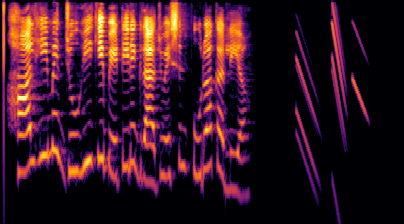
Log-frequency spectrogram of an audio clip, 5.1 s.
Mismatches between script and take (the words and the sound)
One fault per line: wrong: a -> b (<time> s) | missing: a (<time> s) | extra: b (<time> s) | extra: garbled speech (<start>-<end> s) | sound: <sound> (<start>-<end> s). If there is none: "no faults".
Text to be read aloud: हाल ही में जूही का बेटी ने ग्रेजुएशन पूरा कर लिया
wrong: का -> की (1.1 s)
sound: chirp (3.7-4.6 s)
